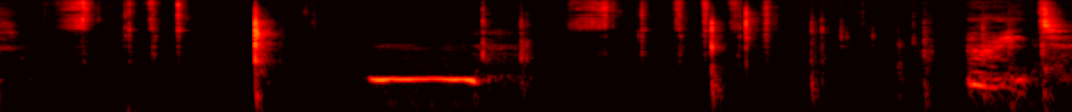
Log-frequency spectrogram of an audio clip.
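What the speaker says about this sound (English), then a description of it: "So let's cut the scarf." Scissors cut through a fabric scarf with a string of crisp, close snips and clicks spread unevenly over several seconds. A short hum and soft handling noises come between the cuts.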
